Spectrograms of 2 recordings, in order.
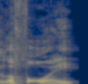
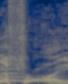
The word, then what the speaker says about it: Lefroy: an article by Emily Lafoy. Is that how you say it? Lafoy? Lefroy, excuse me. Capital L, small a, capital F.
